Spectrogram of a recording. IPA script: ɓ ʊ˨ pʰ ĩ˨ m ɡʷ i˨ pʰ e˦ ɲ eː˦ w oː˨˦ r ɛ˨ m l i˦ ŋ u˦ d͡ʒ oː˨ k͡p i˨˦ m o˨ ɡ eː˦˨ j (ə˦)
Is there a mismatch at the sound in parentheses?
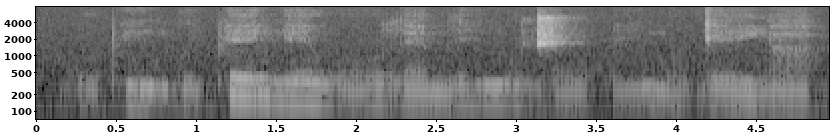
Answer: yes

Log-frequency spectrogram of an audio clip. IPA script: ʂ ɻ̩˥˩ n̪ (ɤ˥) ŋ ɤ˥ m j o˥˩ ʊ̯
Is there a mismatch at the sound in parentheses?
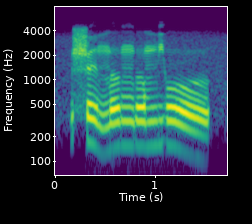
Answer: no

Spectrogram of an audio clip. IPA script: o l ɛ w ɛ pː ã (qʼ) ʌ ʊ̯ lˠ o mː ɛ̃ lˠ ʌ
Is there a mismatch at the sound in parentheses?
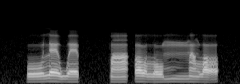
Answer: yes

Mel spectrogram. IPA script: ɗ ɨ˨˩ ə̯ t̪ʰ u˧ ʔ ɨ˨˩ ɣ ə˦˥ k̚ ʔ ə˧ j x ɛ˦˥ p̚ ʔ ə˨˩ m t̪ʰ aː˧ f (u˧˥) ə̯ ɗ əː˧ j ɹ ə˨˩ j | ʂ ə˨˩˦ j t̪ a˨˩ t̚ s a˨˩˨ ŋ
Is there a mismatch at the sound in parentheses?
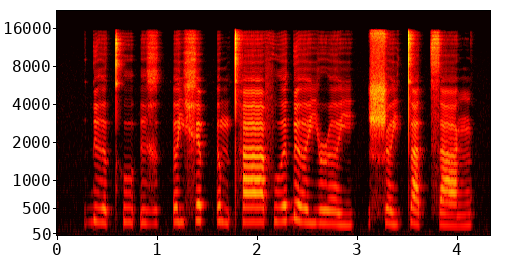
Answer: no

